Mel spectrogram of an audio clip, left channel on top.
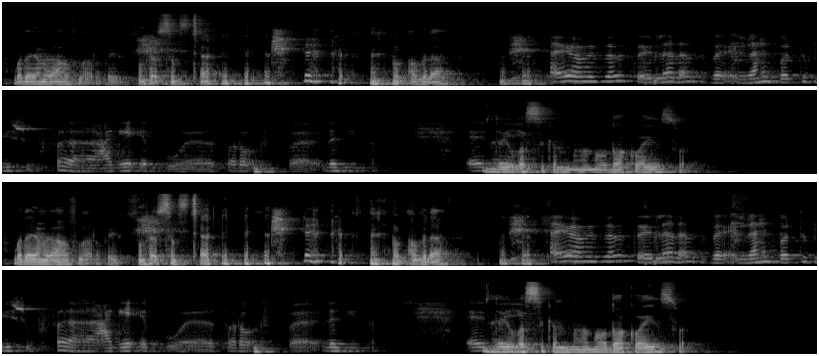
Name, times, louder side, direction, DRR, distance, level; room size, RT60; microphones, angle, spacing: voice 1, 0.1-2.7 3.7-4.5 5.0-5.3 13.0-15.0, right 3 dB, 80° right, 11 dB, 1.0 m, -30 dB
voice 2, 1.3-1.7 2.7-3.4 5.1-13.5, right 1 dB, 30° right, 9 dB, 1.2 m, -40 dB
20.0 x 8.0 x 7.4 m, 0.73 s
head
